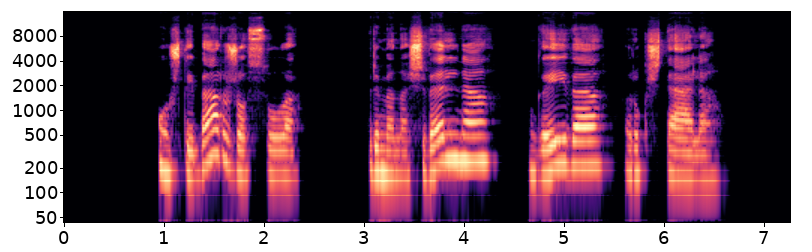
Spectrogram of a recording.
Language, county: Lithuanian, Kaunas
